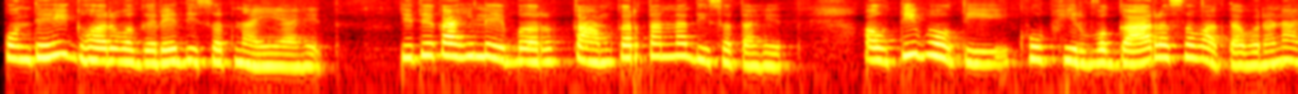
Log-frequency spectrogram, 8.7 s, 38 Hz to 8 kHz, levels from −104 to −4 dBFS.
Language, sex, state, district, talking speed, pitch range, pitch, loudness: Marathi, female, Maharashtra, Gondia, 130 wpm, 220-300 Hz, 250 Hz, -21 LUFS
